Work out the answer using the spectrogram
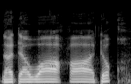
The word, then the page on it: natawa'qa'toq: Mi'gmaq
